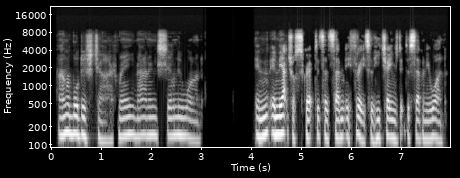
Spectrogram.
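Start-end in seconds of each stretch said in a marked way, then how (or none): 0.1-2.9 put-on Texan-accented voice. Speaker rereading a script line for a Texan driver role, in a Texan accent. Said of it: "Was it a good accent?".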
